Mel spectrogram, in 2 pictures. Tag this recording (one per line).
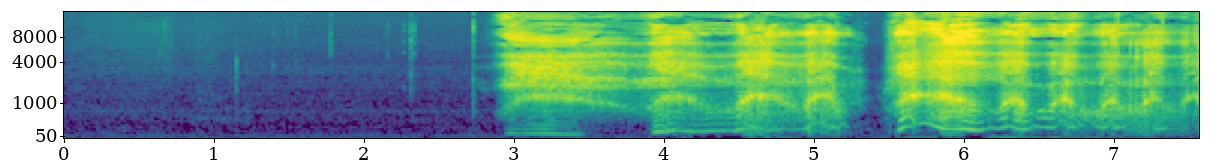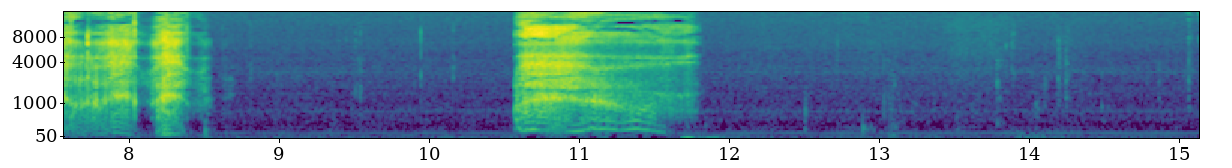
creepy
eerie
freaky
horror
monster
scary
sinister
sounds
spooky
suspense
terror
undead
zombie
zombie-sounds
